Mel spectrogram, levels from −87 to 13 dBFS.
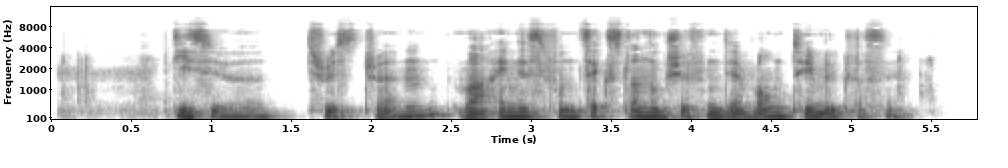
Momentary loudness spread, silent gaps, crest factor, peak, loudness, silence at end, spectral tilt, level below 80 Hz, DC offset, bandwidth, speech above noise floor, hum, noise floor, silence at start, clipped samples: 11 LU; none; 18 dB; -2 dBFS; -20 LUFS; 0.45 s; -5.5 dB/octave; -58 dBFS; under 0.1%; 9.2 kHz; 29 dB; none; -48 dBFS; 0.75 s; under 0.1%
